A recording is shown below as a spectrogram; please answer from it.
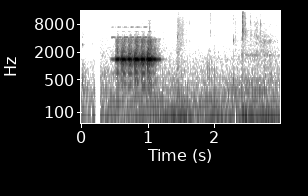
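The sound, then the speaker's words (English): A telephone gives a single trilling ring, one short warbling burst that stops abruptly and is followed by near silence. “Then I was about to kick off this podcast when the person rang me back and this.”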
